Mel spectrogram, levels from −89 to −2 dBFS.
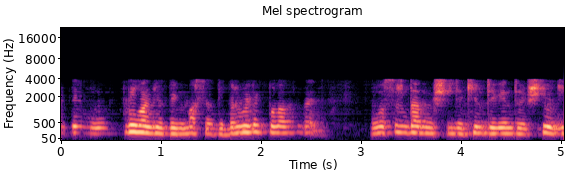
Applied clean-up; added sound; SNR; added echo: neural mask model DeepFilterNet 3.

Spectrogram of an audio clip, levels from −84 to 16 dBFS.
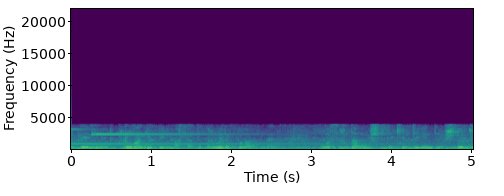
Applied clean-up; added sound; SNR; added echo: none; Bell / Doorbell; 10 dB; reverberation time 1.2 s.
